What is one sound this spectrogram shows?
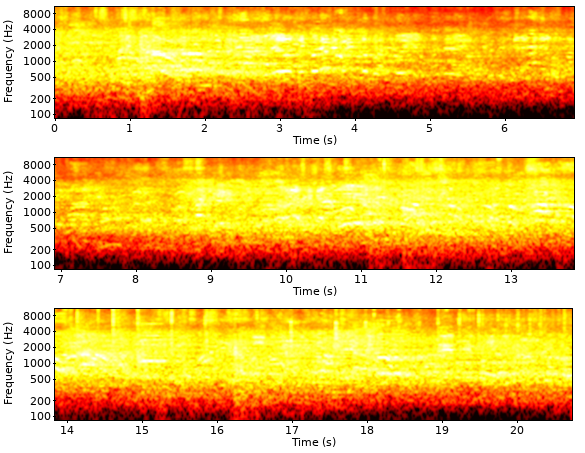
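Gloved punches and kicks thud against bodies.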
